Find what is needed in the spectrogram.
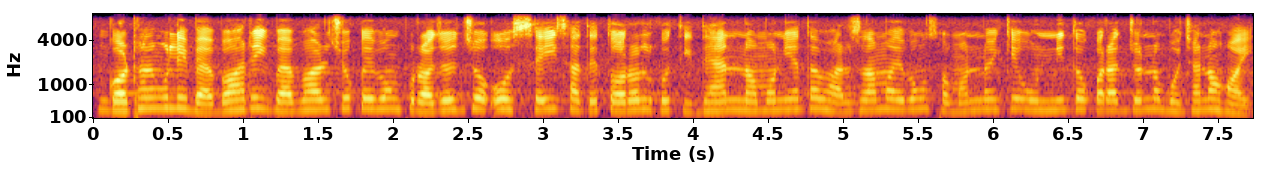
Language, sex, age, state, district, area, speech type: Bengali, female, 30-45, West Bengal, Bankura, urban, read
